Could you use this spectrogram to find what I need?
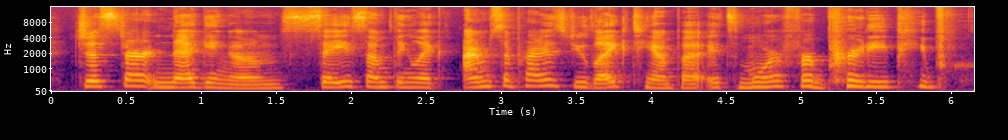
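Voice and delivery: ordinary talk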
